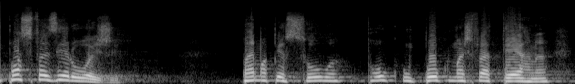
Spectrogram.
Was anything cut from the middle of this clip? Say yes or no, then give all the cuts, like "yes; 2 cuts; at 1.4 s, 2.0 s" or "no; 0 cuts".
yes; 3 cuts; at 2.5 s, 3.5 s, 3.9 s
